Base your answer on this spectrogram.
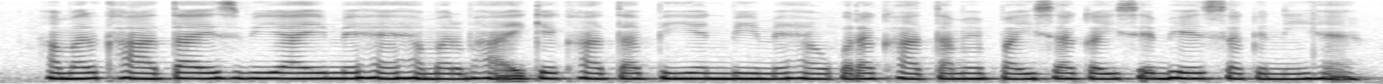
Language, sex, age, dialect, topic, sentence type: Magahi, female, 46-50, Southern, banking, question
